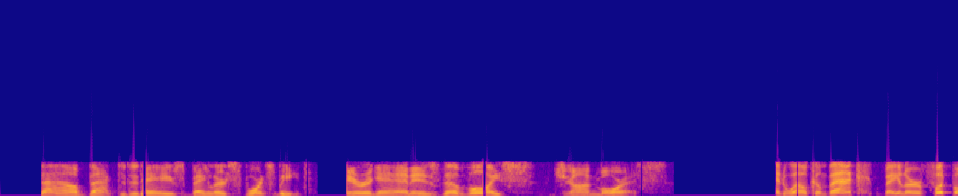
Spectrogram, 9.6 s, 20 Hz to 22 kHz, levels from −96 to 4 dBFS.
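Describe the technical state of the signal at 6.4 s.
At 6.40 to 6.42 s there is packet loss filled with silence: one 20 ms packet never arrived and the receiver substituted digital silence, cutting a short hole with hard edges into the speech. The waveform drops abruptly to a flat line; the spectrogram shows a narrow blank vertical strip.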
